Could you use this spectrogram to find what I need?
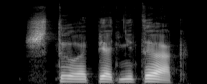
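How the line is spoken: Through gritted teeth. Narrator (Russian): процедил сквозь зубы Куделя

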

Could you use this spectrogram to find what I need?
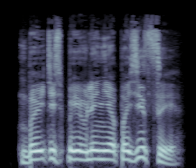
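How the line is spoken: Snorting scoff. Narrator (Russian): хмыкнул я

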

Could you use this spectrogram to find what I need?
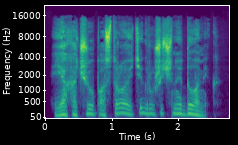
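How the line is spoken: Whispered. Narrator (Russian): прошептал Хемуль

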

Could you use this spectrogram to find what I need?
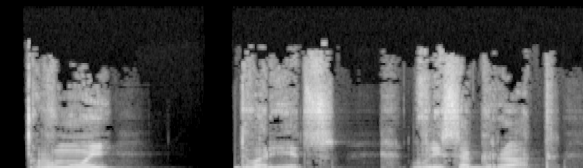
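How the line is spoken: Weak voice. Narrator (Russian): слабым голосом ответил царственный лис

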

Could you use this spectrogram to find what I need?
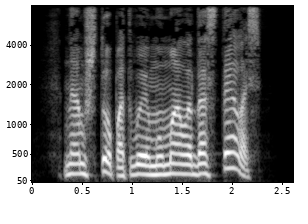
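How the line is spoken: Squeak. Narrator (Russian): Валет пискнул

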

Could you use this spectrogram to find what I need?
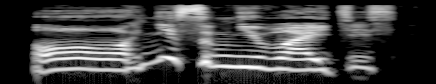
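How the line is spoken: Seamstress giggling. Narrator (Russian): хихикнула портниха

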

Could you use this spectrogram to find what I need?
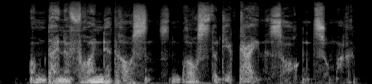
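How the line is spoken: Murmuring voices. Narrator (German): raunten die Stimmen weiter

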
